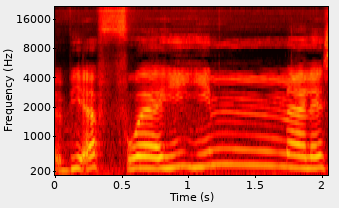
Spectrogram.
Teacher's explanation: إدغام الميم في الميم غنة كاملة أكمل ما تكون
